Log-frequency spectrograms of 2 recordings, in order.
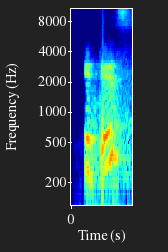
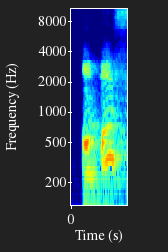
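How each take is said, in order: The two takes are said the same way.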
